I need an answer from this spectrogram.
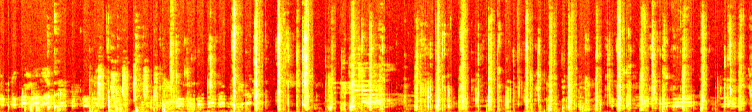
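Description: Close-miked eating: a person chewing food, with many sharp crisp crunches throughout.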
